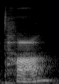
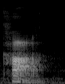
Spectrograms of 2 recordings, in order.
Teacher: If you compare how you say ta versus ka, you feel how ta is more in the front of the mouth, where ka is more in the back of the mouth.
